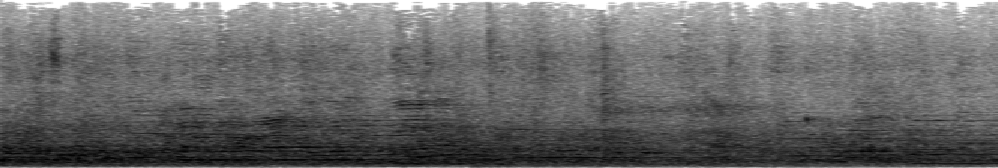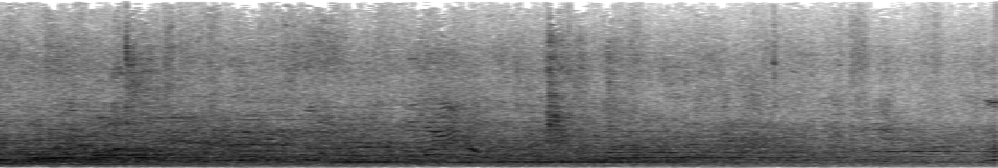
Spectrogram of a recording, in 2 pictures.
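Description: A crowd of people chatter all at once, echoing through a large hall.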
